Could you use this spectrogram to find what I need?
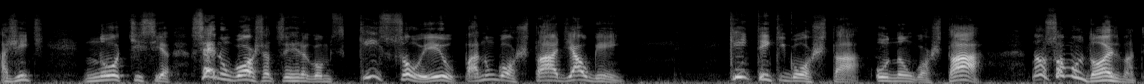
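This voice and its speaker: A man speaks at a very slow pace with big swings in loudness. The recording is very clean, with a silent background. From Brazil, Ceará (Sobral). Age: 60s. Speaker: political commentator. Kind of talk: radio talk show commentary. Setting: radio studio.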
